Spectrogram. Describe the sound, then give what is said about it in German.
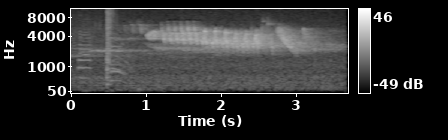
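Birds chirp and sing in a steady, bright stream of high trills that carries on for several seconds. A single sharp click comes just before the song swells. “es gibt etwas, das kann auch eher so vorbeugend helfen, vielleicht auch bei einer leichten Depression, da kann es vielleicht auch noch eine kleine Unterstützung sein, nämlich rauszugehen, tief durchzuatmen und ein bisschen Vogelgezwitscher zu hören.”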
